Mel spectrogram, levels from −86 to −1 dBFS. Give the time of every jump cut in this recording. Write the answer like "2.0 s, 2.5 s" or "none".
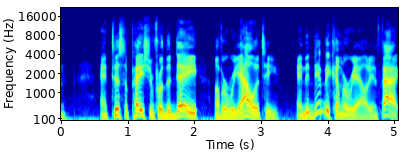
none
